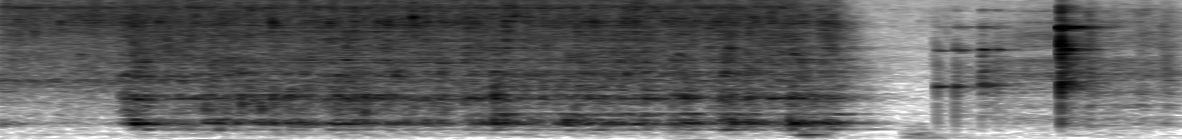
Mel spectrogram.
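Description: Tap water running steadily into a container while a soap mixture is prepared, a faint even flow for about four seconds that cuts off, followed by a few light clinks.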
